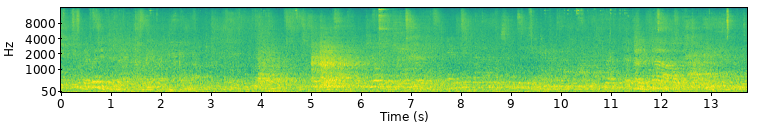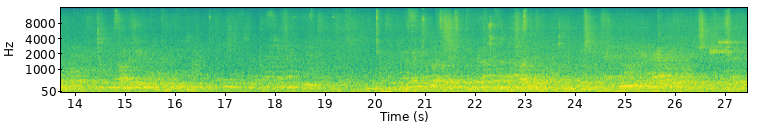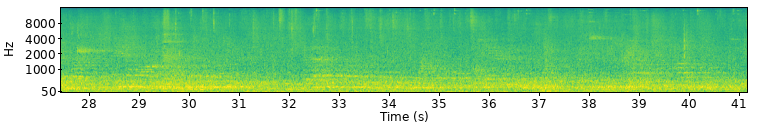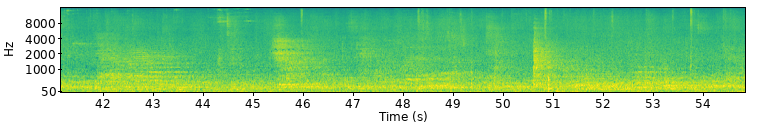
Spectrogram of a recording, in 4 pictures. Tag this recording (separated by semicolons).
ambience; Cathedral; Church; field-recording; Giles; St; voices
